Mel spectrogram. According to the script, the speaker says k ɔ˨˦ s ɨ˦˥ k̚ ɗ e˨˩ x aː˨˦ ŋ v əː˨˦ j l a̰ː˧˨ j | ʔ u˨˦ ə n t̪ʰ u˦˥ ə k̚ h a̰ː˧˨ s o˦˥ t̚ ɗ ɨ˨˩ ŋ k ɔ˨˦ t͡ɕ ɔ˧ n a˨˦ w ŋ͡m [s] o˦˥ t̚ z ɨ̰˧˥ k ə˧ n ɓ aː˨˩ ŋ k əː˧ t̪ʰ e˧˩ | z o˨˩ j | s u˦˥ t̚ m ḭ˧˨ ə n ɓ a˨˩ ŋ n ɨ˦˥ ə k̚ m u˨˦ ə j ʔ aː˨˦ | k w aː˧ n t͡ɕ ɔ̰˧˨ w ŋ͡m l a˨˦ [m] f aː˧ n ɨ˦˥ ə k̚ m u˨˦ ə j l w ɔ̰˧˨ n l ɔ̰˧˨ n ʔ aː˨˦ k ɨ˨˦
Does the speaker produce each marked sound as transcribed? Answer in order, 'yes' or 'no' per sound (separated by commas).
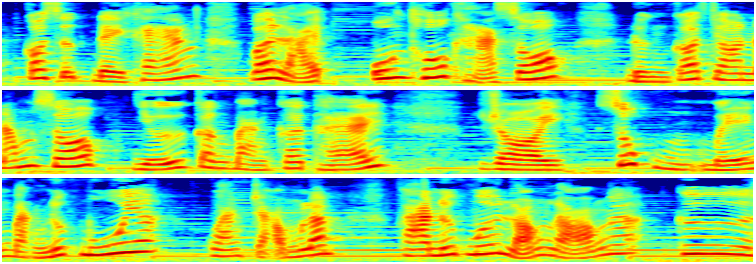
yes, yes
